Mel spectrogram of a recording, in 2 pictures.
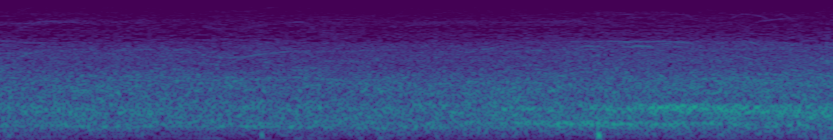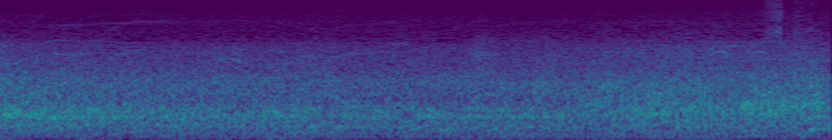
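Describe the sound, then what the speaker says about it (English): Football stadium crowd at a Serie A match, a broad steady roar of many voices filling the whole stretch, loud and continuous, with no individual talk standing out. "the crowd clearly like what they just saw"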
